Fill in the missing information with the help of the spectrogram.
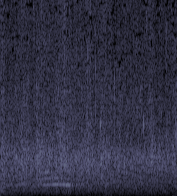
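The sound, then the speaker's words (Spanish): A crowd claps steadily in a dense, continuous wash of applause that stays fairly even from start to finish, with no voices standing out, applauding the business's leaders, its "emeralds and diamonds", who are present. “Vamos a un aplauso a todos sus esmeraldas y diamantes, por favor, que están aquí presentes.”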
